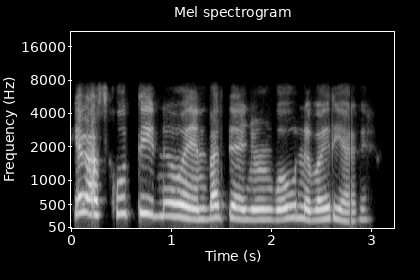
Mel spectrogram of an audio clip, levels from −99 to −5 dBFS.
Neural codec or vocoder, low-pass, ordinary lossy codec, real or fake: codec, 16 kHz, 4 kbps, X-Codec, HuBERT features, trained on balanced general audio; 7.2 kHz; Opus, 16 kbps; fake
